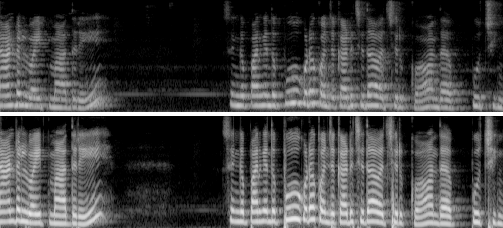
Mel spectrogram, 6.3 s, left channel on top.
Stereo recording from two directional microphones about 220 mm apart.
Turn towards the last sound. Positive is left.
turn(degrees=-45)  # may be behind; listen again after turning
